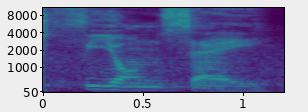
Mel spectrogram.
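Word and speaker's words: fiancé: So this is fiance. Fiance. Fiance. Fiance. Fiance. Fiance. Americans say it differently. They say fiance.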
